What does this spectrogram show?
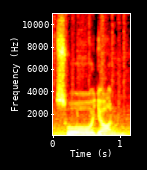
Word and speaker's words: Toyon: Toyon. That's how you pronounce it. Toyon. Like yon. De-emphasize the E and O, just say yon. Dropping near Soyeon City. Yeah, don't do what TTS did. Don't do that. It's yon. Like Y-U-N, you know?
